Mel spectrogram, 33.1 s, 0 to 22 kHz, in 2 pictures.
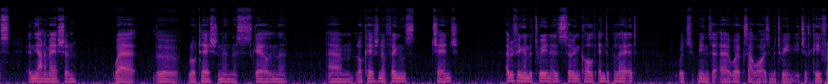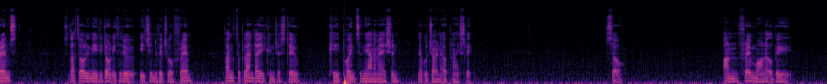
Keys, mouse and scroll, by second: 1.6-3.1 drag, 17.2-18.7 drag, 25.6-27.1 drag.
